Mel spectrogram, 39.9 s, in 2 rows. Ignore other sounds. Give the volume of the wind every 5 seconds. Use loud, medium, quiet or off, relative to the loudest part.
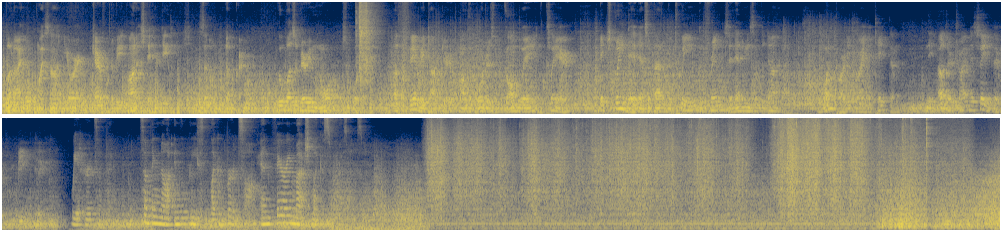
loud, loud, medium, medium, medium, medium, medium, loud.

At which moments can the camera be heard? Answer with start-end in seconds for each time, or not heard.
7.0-7.5, 37.8-38.3.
